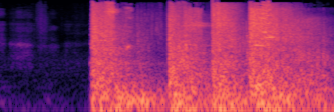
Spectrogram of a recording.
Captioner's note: pounding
